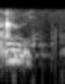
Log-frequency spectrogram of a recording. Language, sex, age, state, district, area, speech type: Malayalam, female, 45-60, Kerala, Kottayam, rural, conversation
